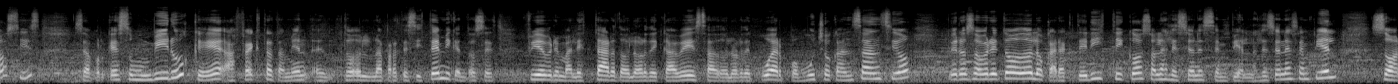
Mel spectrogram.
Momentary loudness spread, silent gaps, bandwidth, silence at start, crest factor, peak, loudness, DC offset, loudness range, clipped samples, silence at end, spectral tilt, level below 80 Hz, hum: 9 LU; none; 15.5 kHz; 0 s; 18 dB; 0 dBFS; -18 LUFS; under 0.1%; 3 LU; under 0.1%; 0 s; -3.5 dB/octave; -66 dBFS; none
